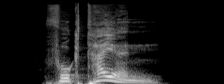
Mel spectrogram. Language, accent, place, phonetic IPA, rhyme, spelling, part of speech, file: German, Germany, Berlin, [ˌfoːkˈtaɪ̯ən], -aɪ̯ən, Vogteien, noun, De-Vogteien.ogg
- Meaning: plural of Vogtei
